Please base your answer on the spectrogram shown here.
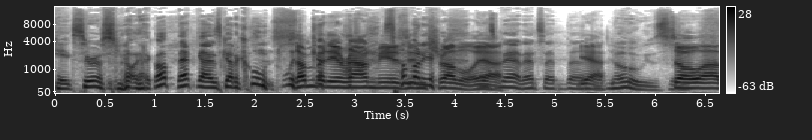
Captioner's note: laughs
